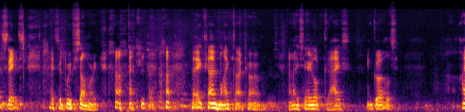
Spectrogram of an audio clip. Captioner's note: chuckles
